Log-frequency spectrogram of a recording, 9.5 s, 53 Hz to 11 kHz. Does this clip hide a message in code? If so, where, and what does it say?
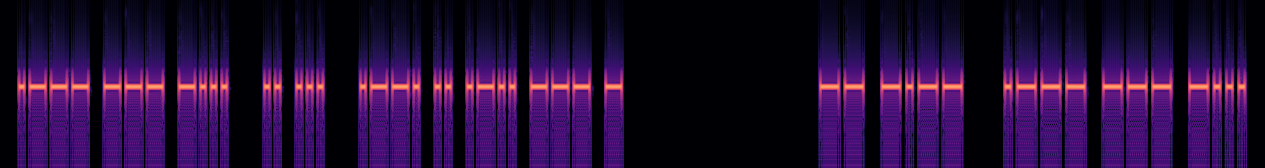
Yes: Morse code from 0.1 to 9.3 s, heard as a keyed tone, about 31 wpm, 700 Hz. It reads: JOB IS PILOT MY JOB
